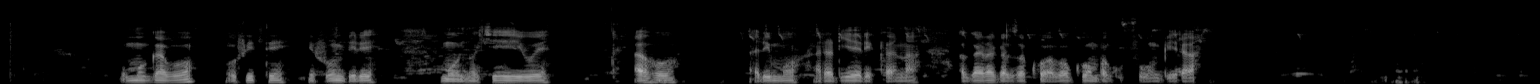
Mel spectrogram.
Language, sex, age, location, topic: Kinyarwanda, female, 18-24, Kigali, agriculture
